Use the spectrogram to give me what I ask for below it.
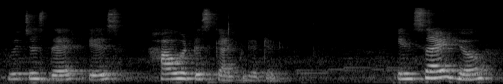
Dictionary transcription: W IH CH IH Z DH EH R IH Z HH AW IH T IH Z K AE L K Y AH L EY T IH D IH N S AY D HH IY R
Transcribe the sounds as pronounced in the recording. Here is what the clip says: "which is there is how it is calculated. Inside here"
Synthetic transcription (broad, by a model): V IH CH IH Z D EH R IH Z HH AW IH T IH Z K AE L K Y AH L EY T IH D IH N S AY D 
